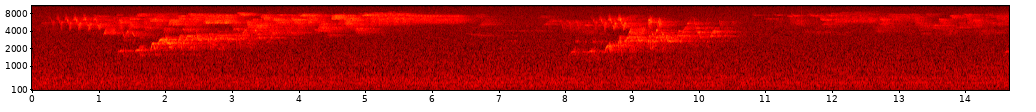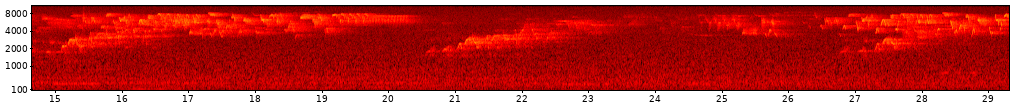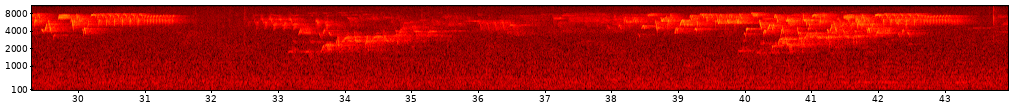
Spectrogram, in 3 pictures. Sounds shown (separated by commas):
Golden-crowned Kinglet song, Swainson's Thrush song, Hammond's Flycatcher song, Pacific Wren song, warbler song, Hermit Thrush song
